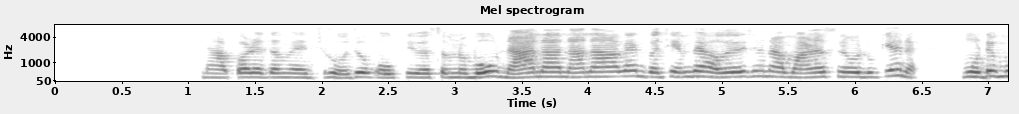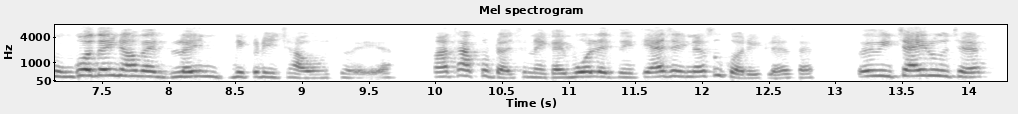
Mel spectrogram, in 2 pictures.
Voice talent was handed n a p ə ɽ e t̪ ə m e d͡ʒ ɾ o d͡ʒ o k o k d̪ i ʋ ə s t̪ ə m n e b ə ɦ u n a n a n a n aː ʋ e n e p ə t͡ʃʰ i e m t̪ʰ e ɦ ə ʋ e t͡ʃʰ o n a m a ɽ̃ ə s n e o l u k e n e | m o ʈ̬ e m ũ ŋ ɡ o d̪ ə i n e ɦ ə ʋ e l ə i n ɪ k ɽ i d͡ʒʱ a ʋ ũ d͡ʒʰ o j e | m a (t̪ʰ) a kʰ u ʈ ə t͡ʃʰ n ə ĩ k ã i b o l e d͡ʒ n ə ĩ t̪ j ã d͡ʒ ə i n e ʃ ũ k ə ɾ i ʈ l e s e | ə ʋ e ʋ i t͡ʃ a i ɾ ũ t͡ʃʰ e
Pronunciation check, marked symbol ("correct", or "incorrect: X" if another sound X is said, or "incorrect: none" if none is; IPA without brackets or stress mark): correct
